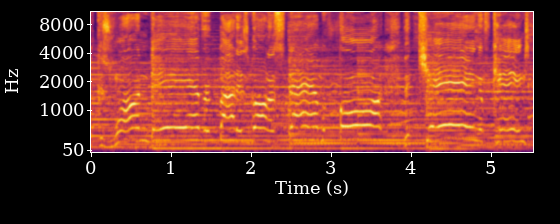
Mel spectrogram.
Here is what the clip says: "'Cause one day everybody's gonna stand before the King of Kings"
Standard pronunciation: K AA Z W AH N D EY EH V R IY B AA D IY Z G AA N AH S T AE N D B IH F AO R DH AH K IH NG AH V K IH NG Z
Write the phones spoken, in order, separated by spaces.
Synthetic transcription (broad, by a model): K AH Z W AH N D EY EH V R IY B AA D IY Z G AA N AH S T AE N B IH F AO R DH AH K IH NG AH V K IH NG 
